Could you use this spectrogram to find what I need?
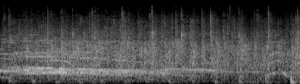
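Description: An audience applauds to welcome a stand-up comedian guest, with loud, sustained clapping and crowd noise carrying evenly through the whole stretch.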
